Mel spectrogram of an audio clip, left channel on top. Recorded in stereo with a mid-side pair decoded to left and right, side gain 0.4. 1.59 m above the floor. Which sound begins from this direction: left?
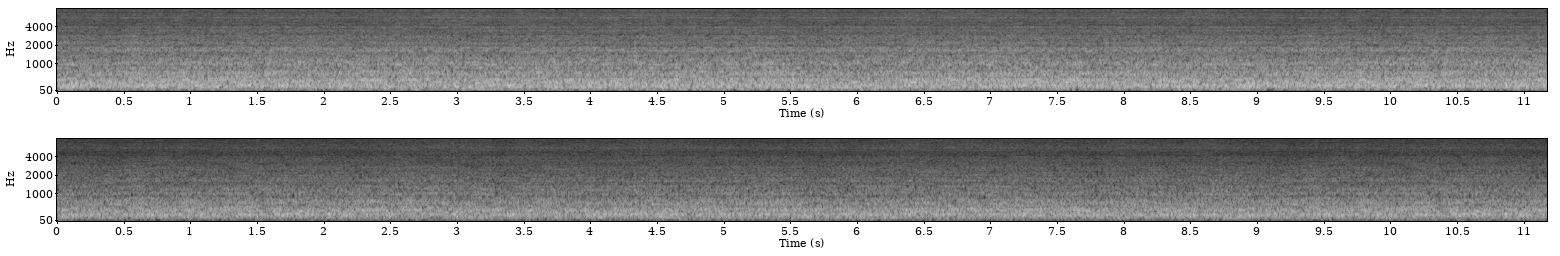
Running water, at 0.0 s.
